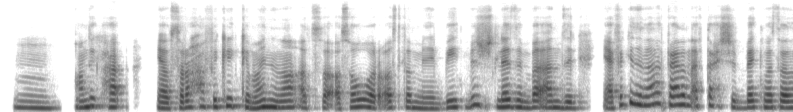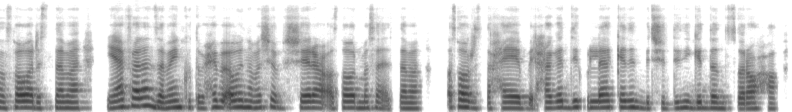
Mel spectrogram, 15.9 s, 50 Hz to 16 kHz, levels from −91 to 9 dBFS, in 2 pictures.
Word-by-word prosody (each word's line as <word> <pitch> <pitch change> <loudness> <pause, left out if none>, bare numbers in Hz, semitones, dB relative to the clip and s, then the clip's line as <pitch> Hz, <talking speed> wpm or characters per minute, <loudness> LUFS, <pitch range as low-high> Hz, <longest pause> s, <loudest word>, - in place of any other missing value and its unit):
إمم 195 -3 -5 0.2
عندِك 225 +5 +1
حق 220 -3 0 0.3
يعني 185 -1 +2
بصراحة، 210 +6 -1
فكرة 235 +2 0
كمان 225 -3 +2
إن - - +7
أنا 215 +1 -1
أتص 195 0 -10
أصور 215 -1 +1
أصلًا 205 0 -3
من 180 -2 -2
البيت 210 +6 -2
مش 255 -2 -4
لازم 225 -2 +3
بقى 210 0 +2
أنزل، 195 -2 0 0.3
يعني 185 - 0
فكرة 295 +5 +1
إن 295 -2 +3
أنا 330 +3 -1
فعلًا 285 -2 +3
أفتح 265 +2 -4
الشباك 215 -4 -3
مثلًا 210 -1 +3
أصور 205 +1 +4
السما، 195 0 -1 0.3
يعني 200 +3 +3
أنا 225 - +2
فعلًا 255 0 +5
زمان 205 +1 +3
كنت 215 -3 -7
باحب 215 +4 -1
أوي 210 +1 +4
وأنا 215 -1 +3
ماشية 205 +3 -2
في 205 - -4
الشارع 195 0 +1
أصور 200 0 +1
مثلًا 195 0 -3
السما، 180 0 -3 0.3
أصور 220 0 +3
السحاب، 185 -1 -1
الحاجات 200 +2 -1
دي 210 +2 0
كلها 205 -1 +1
كانت 210 -2 -1
بتشدني 180 +2 -4
جدًا 190 0 0
بصراحة، 175 -1 -3
205 Hz, 195 wpm, -23 LUFS, 190-220 Hz, 0.3 s, إن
